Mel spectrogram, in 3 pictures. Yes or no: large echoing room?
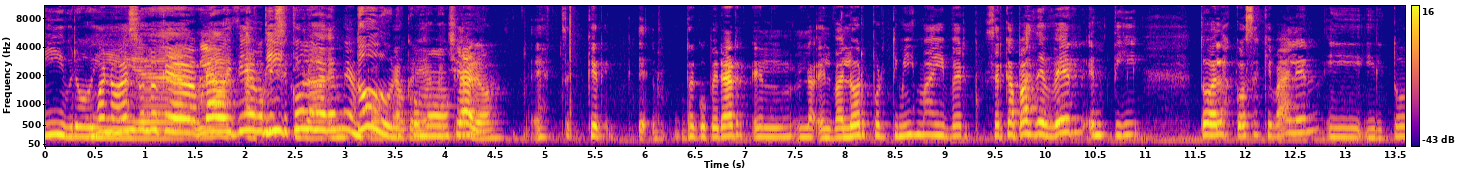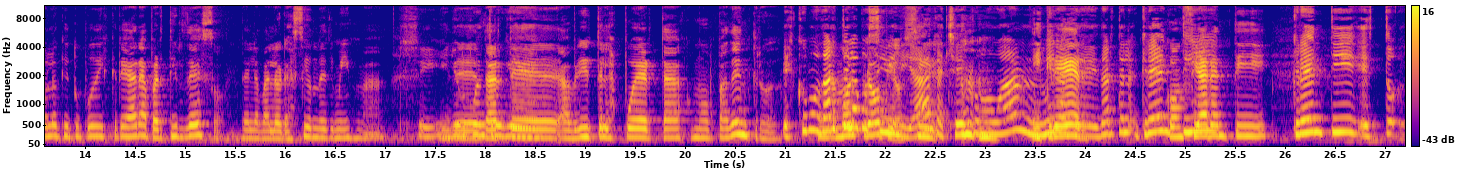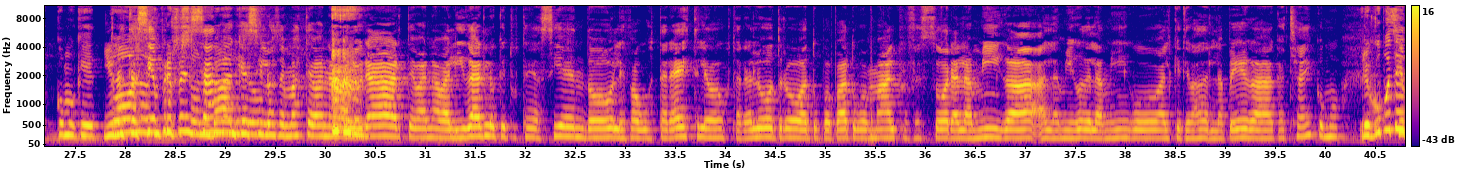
no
